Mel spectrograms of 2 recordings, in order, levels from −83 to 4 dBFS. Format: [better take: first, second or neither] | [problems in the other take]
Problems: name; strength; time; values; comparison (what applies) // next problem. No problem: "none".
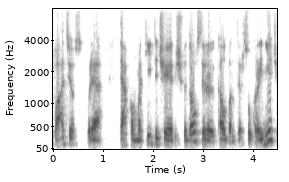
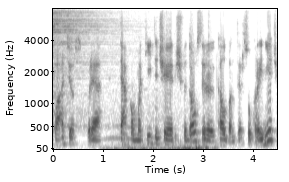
first | background sound (Insect + Crash cymbal); 9 dB below the speech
